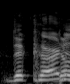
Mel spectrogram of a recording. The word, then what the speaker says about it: Descartes: Descartes is on fire. – Don't try and deflate your own pretentiousness by pretending you don't know that's exactly how you say it.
